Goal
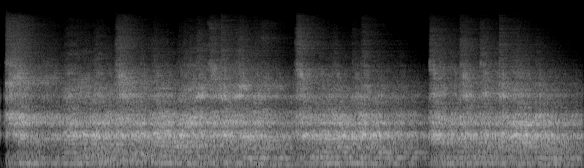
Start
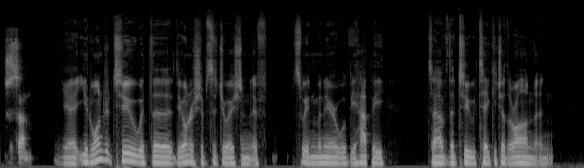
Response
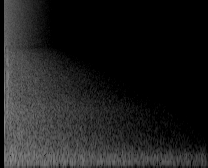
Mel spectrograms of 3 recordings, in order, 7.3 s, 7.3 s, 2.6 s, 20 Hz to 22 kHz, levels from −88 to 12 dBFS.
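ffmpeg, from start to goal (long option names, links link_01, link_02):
-filter_complex "[0:a]aeval=exprs='if(lt(val(0),0),0.251*val(0),val(0))':channel_layout=same,highpass=59,equalizer=frequency=1400:width_type=o:width=0.95:gain=14,acompressor=threshold=-42dB:ratio=10,asplit=3[link_01][link_02][link_03];[link_01]bandpass=frequency=730:width_type=q:width=8,volume=0dB[link_04];[link_02]bandpass=frequency=1090:width_type=q:width=8,volume=-6dB[link_05];[link_03]bandpass=frequency=2440:width_type=q:width=8,volume=-9dB[link_06];[link_04][link_05][link_06]amix=inputs=3:normalize=0,asplit=2[link_07][link_08];[link_08]highpass=frequency=720:poles=1,volume=25dB,asoftclip=type=tanh:threshold=-41.5dB[link_09];[link_07][link_09]amix=inputs=2:normalize=0,lowpass=frequency=1100:poles=1,volume=-6dB,crystalizer=i=8:c=0,aeval=exprs='0.01*(cos(1*acos(clip(val(0)/0.01,-1,1)))-cos(1*PI/2))+0.00316*(cos(2*acos(clip(val(0)/0.01,-1,1)))-cos(2*PI/2))':channel_layout=same,asplit=2[link_10][link_11];[link_11]adelay=454.8,volume=-8dB,highshelf=frequency=4000:gain=-10.2[link_12];[link_10][link_12]amix=inputs=2:normalize=0[link_13];[1:a]atrim=start_sample=2205,afade=type=out:start_time=0.39:duration=0.01,atrim=end_sample=17640,asetrate=31752,aresample=44100[link_14];[link_13][link_14]afir=irnorm=-1:irlink=0,volume=9dB"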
